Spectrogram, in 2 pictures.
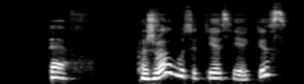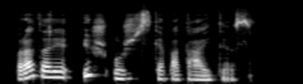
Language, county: Lithuanian, Tauragė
